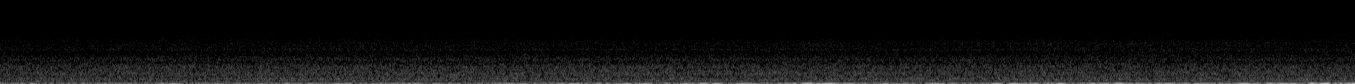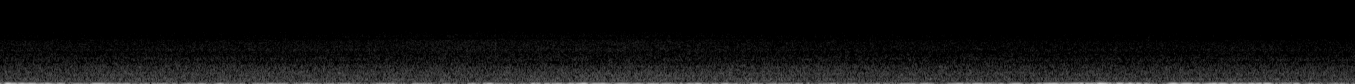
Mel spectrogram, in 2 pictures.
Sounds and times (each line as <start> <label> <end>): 0.0 wind 27.1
